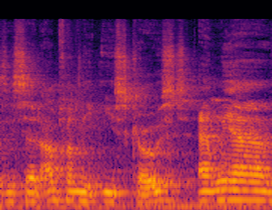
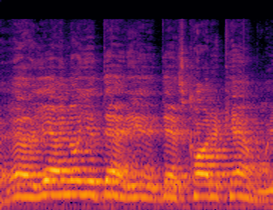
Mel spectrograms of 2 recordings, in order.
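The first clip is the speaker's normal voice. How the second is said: put-on light New York accent voice; 6 semitones higher than usual. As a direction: play a local New Yorker chatting. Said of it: "They would say Carter".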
